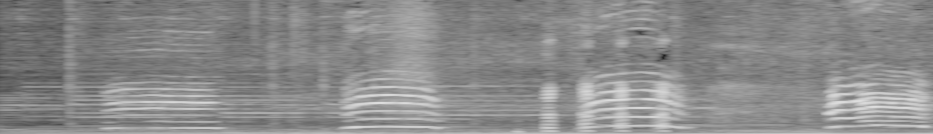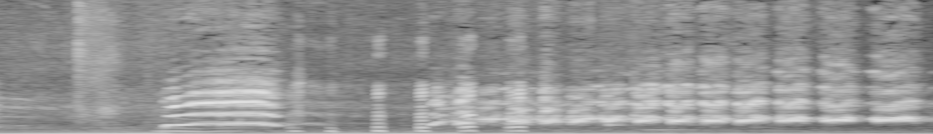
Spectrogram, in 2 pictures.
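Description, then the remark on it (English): A man hanging out of the boot of a car imitates a parking sensor with his voice: separate nasal beeps at first, then quicker and quicker, ending in a rapid, almost continuous run of beeps, fairly loud. “So he's basically um, doing the sound effects of a parking sensor while he's hanging out of the boot.”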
